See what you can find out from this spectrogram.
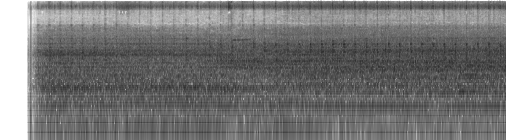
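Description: Right after start-up the idle carries an uneven knocking patter of roughly three to four beats a second; cause undetermined.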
